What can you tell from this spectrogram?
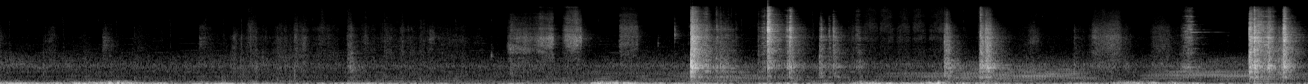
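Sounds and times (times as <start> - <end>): metallic clinks and knocks: 6.8 - 8.7, 11.8 - 13.0
steel parts scraping: 6.9 - 10.2, 10.8 - 13.0.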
